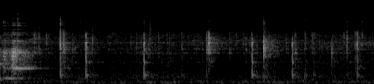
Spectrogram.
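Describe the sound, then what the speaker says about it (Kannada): Mustard seeds pop and splutter in hot oil, a quick irregular run of sharp crackles and ticks over a faint sizzle, close and fairly quiet. "ಸಾಸಿವೆ ಚಟಪಟ ಅಂತಿದೆ"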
